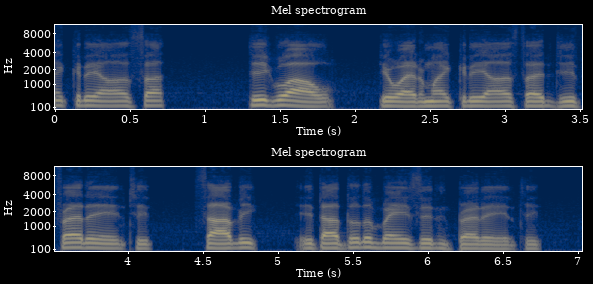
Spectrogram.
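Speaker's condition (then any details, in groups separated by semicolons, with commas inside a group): Cerebral palsy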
